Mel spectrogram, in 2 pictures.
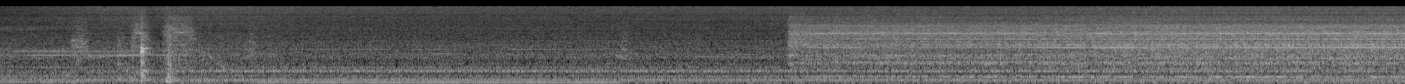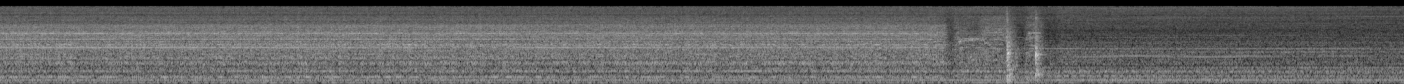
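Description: Citizen K12E VIIP Swiss-type CNC lathe running through a machining cycle. A steady hum with a few clicks, then from about eight seconds in a louder steady rushing sound with a high whine for about fifteen seconds. It ends in a couple of sharp clicks, and the quieter hum carries on.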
